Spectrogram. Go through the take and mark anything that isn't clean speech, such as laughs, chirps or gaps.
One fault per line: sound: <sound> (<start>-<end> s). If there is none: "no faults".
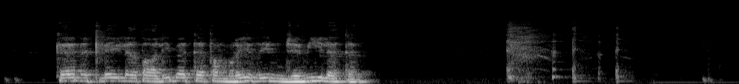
sound: cough (5.0-6.4 s)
